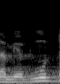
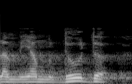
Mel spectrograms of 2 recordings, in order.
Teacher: وصار لم يمد بالإدغام، ويجوز لم يمدد بالفك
